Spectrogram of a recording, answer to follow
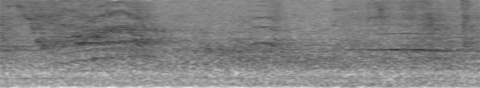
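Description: Birds calling, with a few short gliding calls about half a second in and a held, whistle-like note near the end.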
